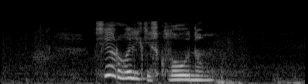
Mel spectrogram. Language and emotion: Russian, sad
